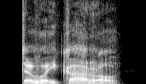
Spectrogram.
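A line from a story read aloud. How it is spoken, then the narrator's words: Hoarse whisper. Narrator (Russian): заговорил он, наконец, сиплым шепотом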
